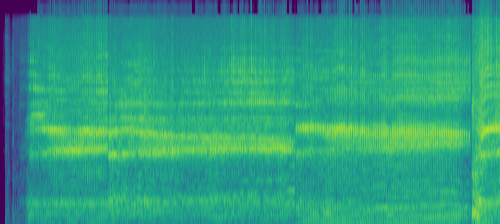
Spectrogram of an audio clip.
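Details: One long, loud, drawn-out voiced belch lasting several seconds, ending in a brief break; burping, heavily distorted by very loud recording.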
